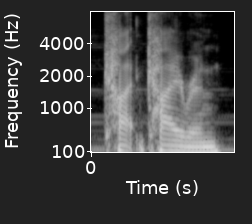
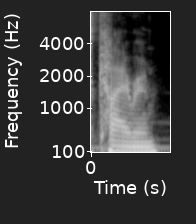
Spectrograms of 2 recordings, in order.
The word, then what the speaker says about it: Ciarán: It's Oh, it's pronounced Kyron. So, it's Kyron. Kyron Keen.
